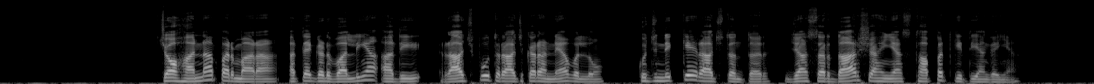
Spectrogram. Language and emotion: Punjabi, neutral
